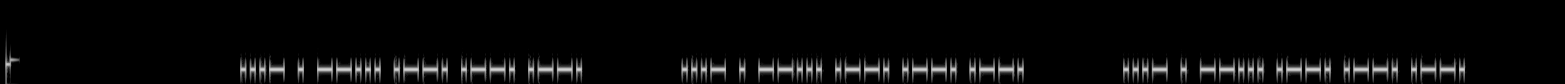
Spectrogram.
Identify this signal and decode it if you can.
Morse code, heard as a keyed tone, about 25 wpm, 700 Hz. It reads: VE7PPP VE7PPP VE7PPP
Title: DXCC-100 Call Signs - 6 Characters - Repeated 3x - 25wpm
